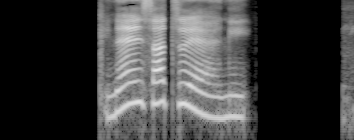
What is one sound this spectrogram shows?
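A woman speaks cheerfully close by.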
